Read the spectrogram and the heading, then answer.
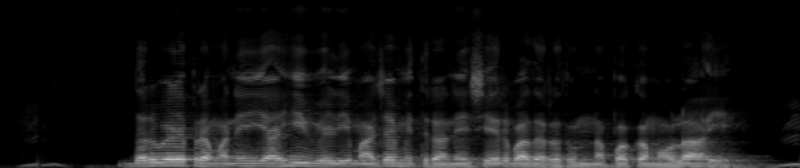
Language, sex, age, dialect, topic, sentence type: Marathi, male, 25-30, Standard Marathi, banking, statement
